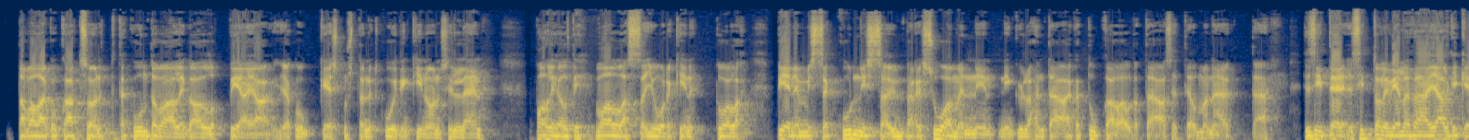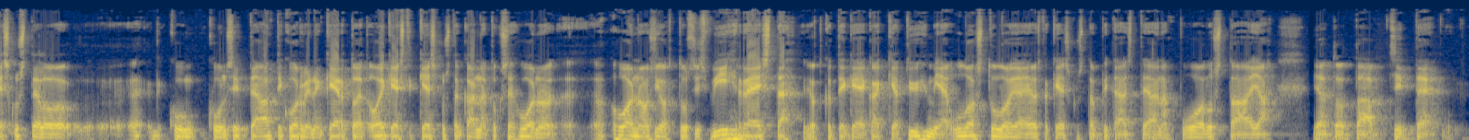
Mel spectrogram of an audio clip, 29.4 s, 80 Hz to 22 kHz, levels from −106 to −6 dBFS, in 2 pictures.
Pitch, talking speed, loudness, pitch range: 100 Hz, 140 wpm, -18 LUFS, 90-110 Hz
